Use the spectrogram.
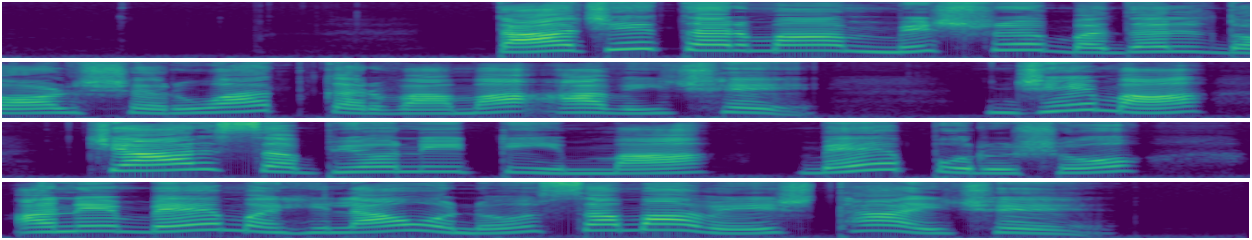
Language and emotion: Gujarati, neutral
